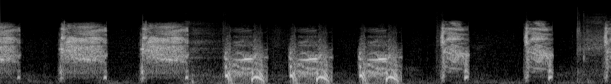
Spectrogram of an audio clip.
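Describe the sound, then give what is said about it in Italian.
Dry cough played as a recorded example for a health discussion: seven harsh, loud bursts spaced at a fairly regular rhythm with brief silences between. The middle coughs carry a hoarse, voiced edge, and no one talks. “di mandarci il primo file. Abbiamo la tosse secca.”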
